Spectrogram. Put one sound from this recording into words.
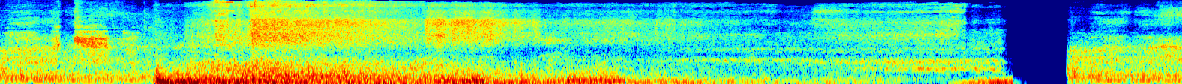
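A deep, heavy rumble swells and then fades away.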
